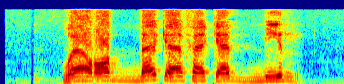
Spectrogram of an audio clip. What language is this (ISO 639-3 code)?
ara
